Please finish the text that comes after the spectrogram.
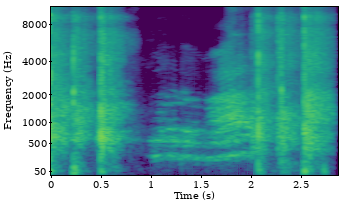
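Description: Primary school class doing a rhythmic concentration clap, sharp group hand claps in a quick pattern, a pause filled with children chanting together, then another burst of claps.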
